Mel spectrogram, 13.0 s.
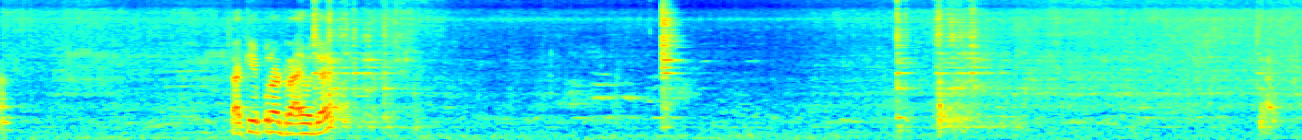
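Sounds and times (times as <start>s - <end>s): chicken sizzling in hot oil: 0.0s - 13.0s
metal spoon clanking on pot: 3.1s - 4.1s, 6.6s - 7.1s, 8.9s - 10.2s.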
